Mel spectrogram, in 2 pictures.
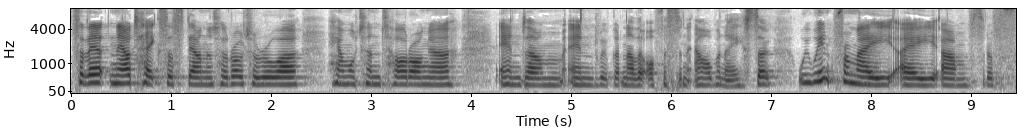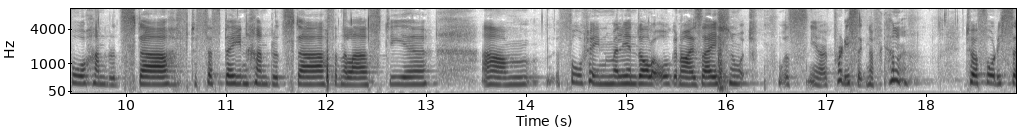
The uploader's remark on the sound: keynote at our Baptist National Hui 2017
